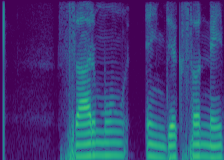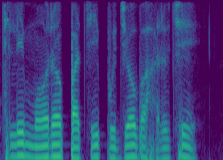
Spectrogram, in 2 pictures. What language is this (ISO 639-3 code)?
ori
